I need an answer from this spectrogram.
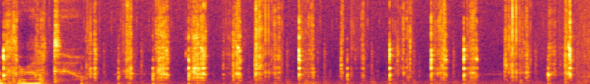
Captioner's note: scraping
